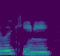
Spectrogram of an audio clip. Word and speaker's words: Lucchini: Like zucchini with an L. Perfect. Yep. Joey Lucchini, a longtime member of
